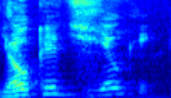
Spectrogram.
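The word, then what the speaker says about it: Jokić: Jokic. Yeah, it's like spelled with a J, but it's like Jokic.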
